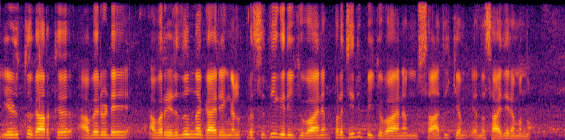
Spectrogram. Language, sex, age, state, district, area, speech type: Malayalam, male, 60+, Kerala, Kottayam, rural, spontaneous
